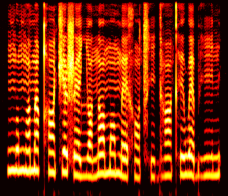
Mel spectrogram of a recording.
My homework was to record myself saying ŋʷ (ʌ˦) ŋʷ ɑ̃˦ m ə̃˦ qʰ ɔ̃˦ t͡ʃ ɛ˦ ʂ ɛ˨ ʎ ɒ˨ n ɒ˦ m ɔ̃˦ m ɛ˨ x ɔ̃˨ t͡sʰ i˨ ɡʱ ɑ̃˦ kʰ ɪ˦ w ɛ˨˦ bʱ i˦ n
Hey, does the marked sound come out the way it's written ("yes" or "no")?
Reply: yes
